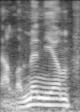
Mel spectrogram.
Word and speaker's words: aluminum: terrs on steel and aluminium but then we've seen counter terrorists from other allies I got roasted for my pronunciation of of uh aluminum aluminium um yeah we pronounce it like aluminum here how how how we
